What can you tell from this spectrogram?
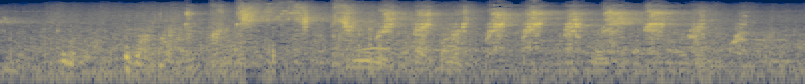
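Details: Monkeys as Luna runs fast carrying the baby Luno while Rainbow tries to take Luno away: a loud run of harsh, high screeching bursts, about three or four a second, rising and falling in strength, with faint outdoor background.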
